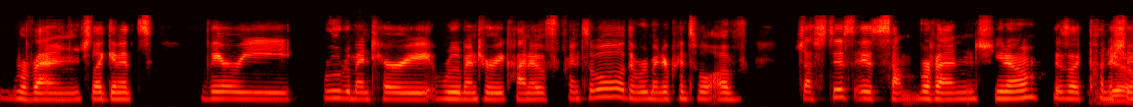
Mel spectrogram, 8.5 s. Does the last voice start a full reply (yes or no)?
yes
